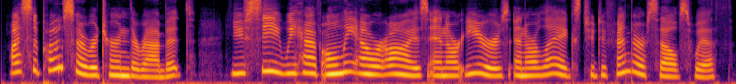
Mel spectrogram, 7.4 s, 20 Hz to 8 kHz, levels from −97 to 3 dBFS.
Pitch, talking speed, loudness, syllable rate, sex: 265 Hz, 190 wpm, -16 LUFS, 4.7 syllables/s, female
